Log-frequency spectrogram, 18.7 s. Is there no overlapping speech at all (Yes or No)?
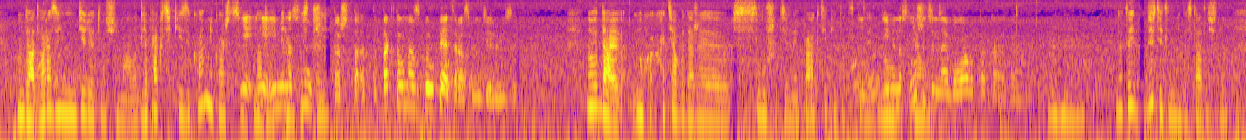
No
